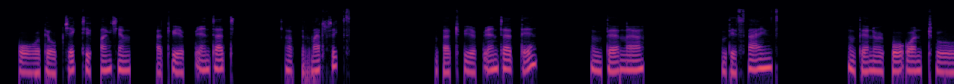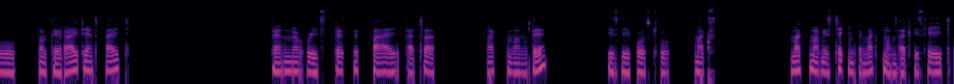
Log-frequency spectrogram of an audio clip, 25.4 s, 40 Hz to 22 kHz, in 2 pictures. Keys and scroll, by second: 0.4 j, 1.9 ,, 3.6-5.3 typing, 7.3 ,, 8.6-9.7 typing, 10.9 ,, 13.7-15.1 typing, 16.3 ,, 18.8-22.9 typing.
